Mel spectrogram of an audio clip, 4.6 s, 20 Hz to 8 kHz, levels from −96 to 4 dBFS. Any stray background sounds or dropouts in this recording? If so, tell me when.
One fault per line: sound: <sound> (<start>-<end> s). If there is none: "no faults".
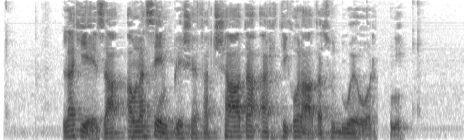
sound: dropout (3.8-3.9 s)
